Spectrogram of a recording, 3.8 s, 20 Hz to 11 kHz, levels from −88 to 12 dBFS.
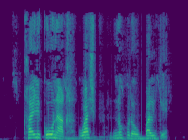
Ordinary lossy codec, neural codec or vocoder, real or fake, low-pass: AAC, 48 kbps; none; real; 9.9 kHz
